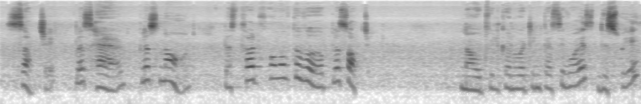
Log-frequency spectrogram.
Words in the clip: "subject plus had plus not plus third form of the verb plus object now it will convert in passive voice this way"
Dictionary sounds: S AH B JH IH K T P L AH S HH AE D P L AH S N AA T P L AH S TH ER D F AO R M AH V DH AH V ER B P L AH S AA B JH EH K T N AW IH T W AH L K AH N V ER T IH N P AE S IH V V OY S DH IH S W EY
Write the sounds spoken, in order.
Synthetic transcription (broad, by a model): S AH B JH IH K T P L AH S HH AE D P L AH S N AA T P L AH S T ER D F AO R M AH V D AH V ER B P L AH S AA B JH EH K T N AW IH T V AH L K AH N V ER T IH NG P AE S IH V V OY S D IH S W EY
